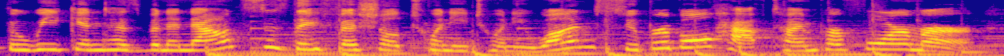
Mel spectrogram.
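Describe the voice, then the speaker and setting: A woman narrates scripted entertainment news in a high voice. Clear music runs underneath the whole read. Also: lively intonation, normal speed. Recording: music bed under voice-over.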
